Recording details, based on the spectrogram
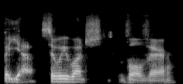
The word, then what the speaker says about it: Volver: Is Volver by Pedro. – That's how it's pronounced? – I don't know. It seems right. – I think you can hit the R a little harder. Volver. – Volver.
